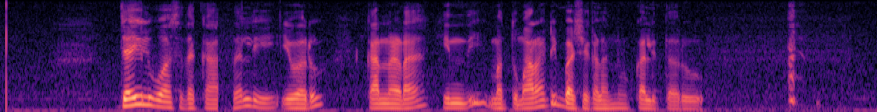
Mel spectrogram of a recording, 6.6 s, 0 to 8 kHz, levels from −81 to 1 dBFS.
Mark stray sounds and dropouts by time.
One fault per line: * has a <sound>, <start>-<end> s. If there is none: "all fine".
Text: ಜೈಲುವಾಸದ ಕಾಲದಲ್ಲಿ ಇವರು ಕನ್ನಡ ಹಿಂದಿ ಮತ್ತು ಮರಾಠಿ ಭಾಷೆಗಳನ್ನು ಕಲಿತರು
* has a dropout, 1.6-1.8 s
* has a cough, 5.9-6.2 s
